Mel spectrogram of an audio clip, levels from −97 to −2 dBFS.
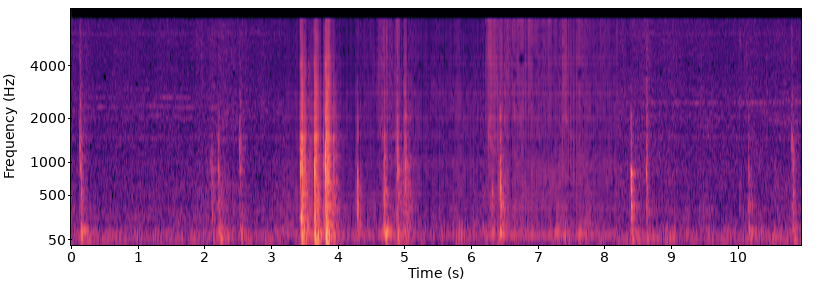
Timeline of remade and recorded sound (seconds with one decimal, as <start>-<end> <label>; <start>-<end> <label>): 0.0-3.2 recorded; 3.2-8.2 remade; 8.2-11.0 recorded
